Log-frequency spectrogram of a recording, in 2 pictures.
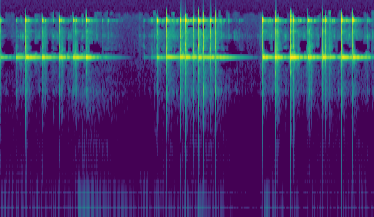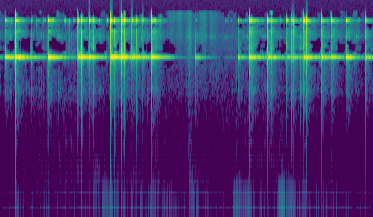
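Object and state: Ceramic hand bell.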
